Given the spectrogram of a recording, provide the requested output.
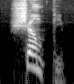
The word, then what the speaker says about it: XAMPP: Então, tem uma outra forma da gente implementar o MySQL, que é junto com um servidor web, que é o XAMPP, ou XAMPP, de acordo com a sua pronúncia.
